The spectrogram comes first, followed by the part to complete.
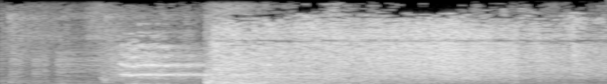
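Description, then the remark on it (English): A tire squeal rises for half a second, then a loud crunching impact bursts into a long, noisy rumble of debris that slowly fades, a classic car crash effect heard alone. “Where's the car crash?”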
